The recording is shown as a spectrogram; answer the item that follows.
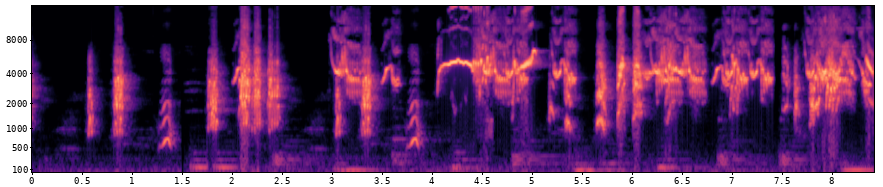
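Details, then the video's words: Clean recording of a white-shouldered starling singing: scattered squeaks and downslurred whistles build into a sustained, loud stretch of wheezy, squealing chatter with a bright whistled note. "Tiếng chim Sáo đá trung quốc không tạp âm | White-shouldered Starling"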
